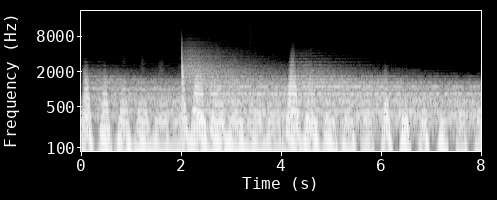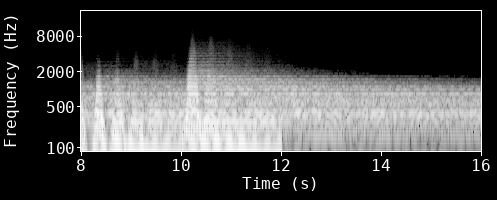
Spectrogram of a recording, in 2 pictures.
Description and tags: KFA10 120BPM
A collection of pads and atmospheres created with an H4N Zoom Recorder and Ableton Live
